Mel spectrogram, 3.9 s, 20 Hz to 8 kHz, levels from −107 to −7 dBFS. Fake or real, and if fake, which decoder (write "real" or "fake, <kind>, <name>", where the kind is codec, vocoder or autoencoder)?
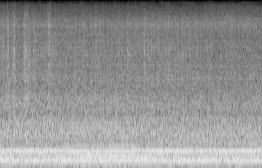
fake, vocoder, Vocos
